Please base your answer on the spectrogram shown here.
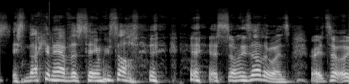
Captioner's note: laughs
